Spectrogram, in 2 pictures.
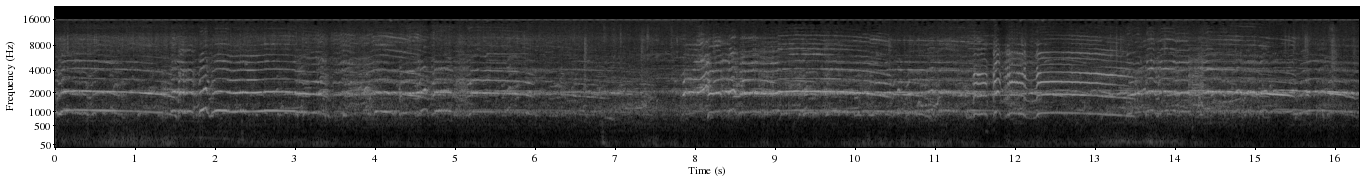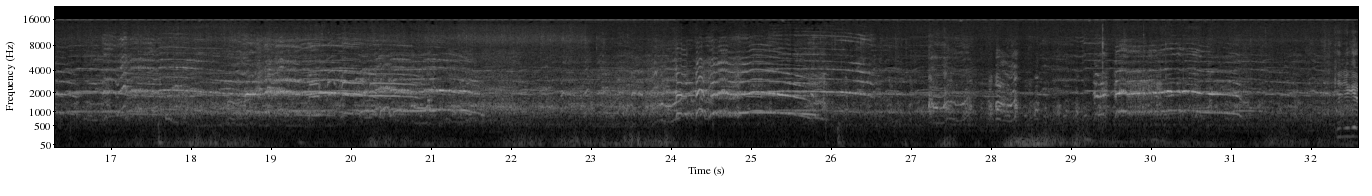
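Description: A large flock of hens clucking and calling without pause, many voices overlapping, with louder rising-and-falling calls standing out now and then.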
